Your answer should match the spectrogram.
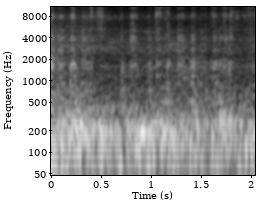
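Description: Very faint scratching of a felt-tip marker writing letters on paper.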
